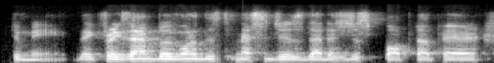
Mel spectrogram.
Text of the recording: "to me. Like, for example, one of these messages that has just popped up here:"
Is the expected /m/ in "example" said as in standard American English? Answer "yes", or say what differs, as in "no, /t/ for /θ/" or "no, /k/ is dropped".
yes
